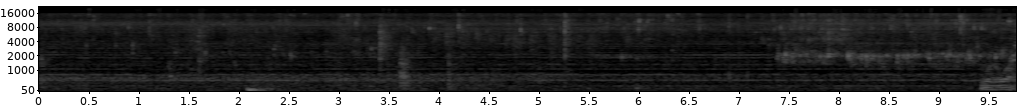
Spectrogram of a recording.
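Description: Quiet, steady trickle of water from a toy kitchen sink's small electric tap, running continuously with a faint pump hum and a few light knocks, heard faintly at a distance.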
